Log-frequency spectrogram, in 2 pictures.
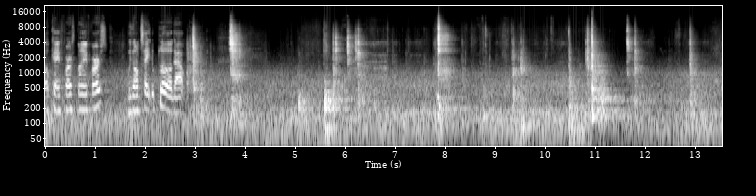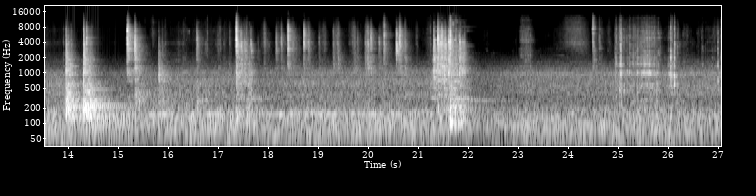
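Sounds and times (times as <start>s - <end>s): steady low hum: 0.0s - 27.0s
loud metal clunks: 2.8s - 4.2s, 7.8s - 8.5s, 13.9s - 18.8s, 20.2s - 22.4s
clicks and knocks of metal fittings: 15.2s - 21.9s.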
